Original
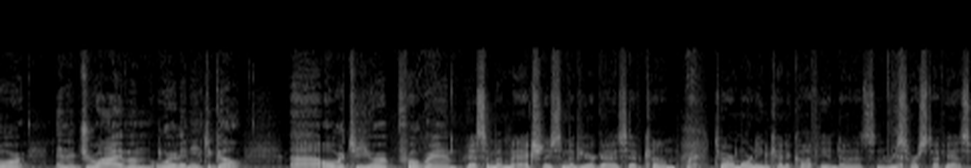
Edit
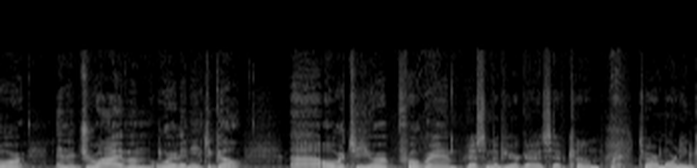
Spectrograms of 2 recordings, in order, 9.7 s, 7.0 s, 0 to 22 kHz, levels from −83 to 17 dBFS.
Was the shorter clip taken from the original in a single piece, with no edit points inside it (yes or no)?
no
